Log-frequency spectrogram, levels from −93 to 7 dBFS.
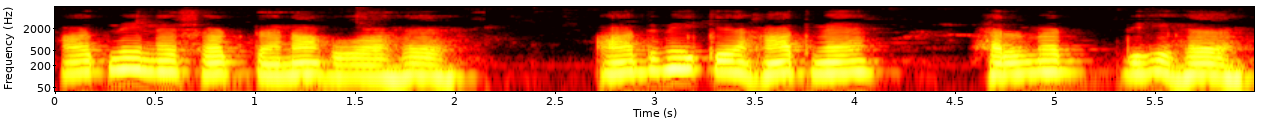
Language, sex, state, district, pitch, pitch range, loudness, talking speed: Hindi, male, Arunachal Pradesh, Lower Dibang Valley, 120 Hz, 110-135 Hz, -16 LUFS, 130 wpm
